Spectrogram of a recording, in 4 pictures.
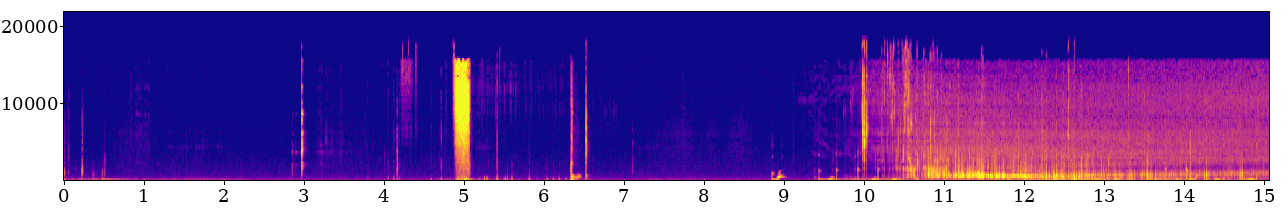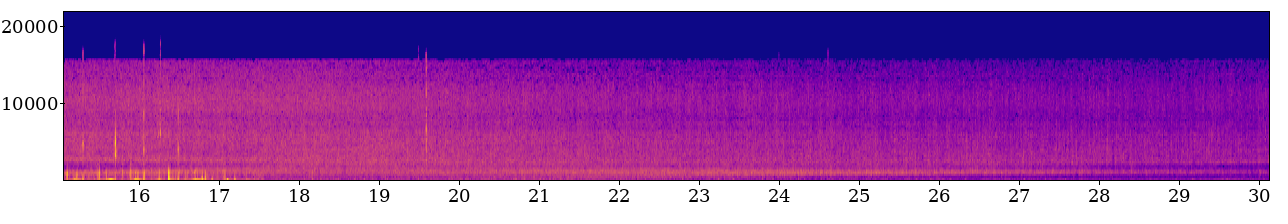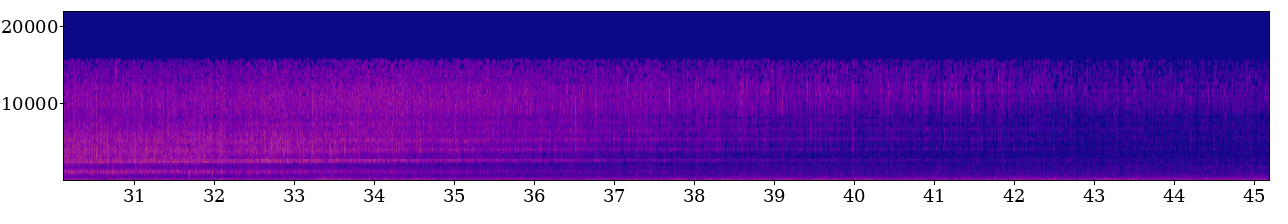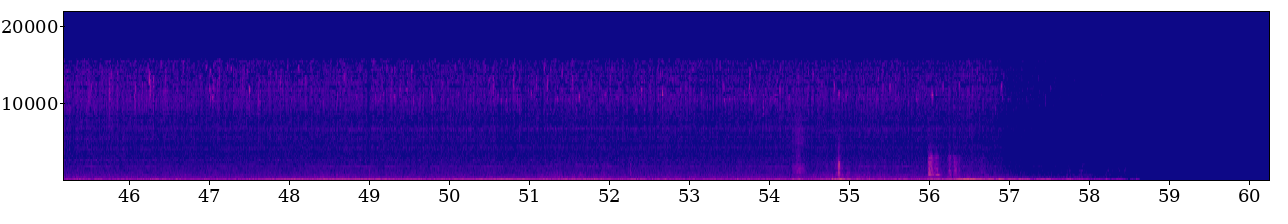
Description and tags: Close-up recording of the bottle-top pop and decanting of a bottle of Hollows and Fentimans Ginger Beer into a tall glass. Recorded with a Sony PCM-D50 using built-in stereo microphones.
drink, opener, glug, field-recording, cider, glass, beer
